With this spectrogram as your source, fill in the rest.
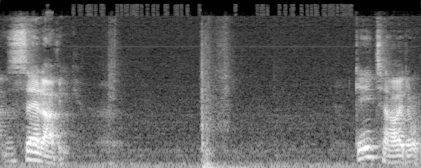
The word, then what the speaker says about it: c'est la vie: It's actually c'est la vie, not c'est la vie.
